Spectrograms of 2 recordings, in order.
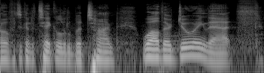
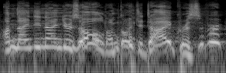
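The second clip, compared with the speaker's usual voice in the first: much higher, louder mock voice of a ninety-nine-year-old mother; imitating his mother; 6 dB louder than usual. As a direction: play his old mother insisting, pitched way up. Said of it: "Mom turned to me".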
